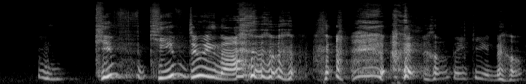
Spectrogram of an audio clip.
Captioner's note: laughing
